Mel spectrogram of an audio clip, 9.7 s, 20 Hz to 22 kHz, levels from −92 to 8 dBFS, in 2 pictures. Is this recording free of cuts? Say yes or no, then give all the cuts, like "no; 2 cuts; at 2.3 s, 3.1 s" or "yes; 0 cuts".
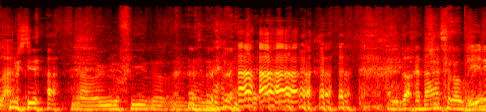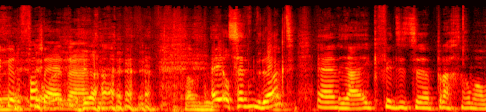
no; 2 cuts; at 5.3 s, 8.2 s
